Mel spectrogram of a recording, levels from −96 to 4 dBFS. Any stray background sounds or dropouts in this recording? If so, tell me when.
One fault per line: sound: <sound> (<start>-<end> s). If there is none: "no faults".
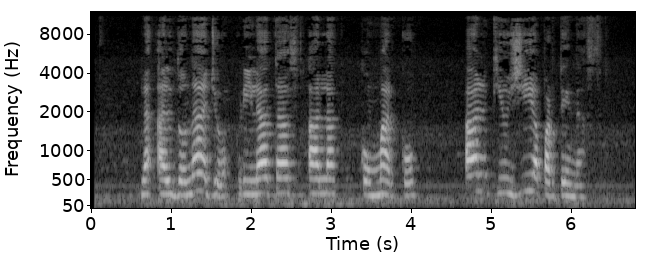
no faults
